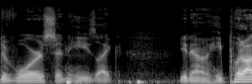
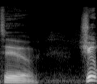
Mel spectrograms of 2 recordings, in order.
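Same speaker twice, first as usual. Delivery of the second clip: ordinary delivery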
